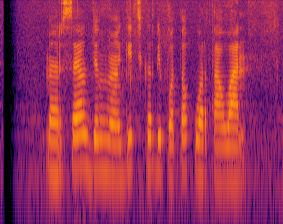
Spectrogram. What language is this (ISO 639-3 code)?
sun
